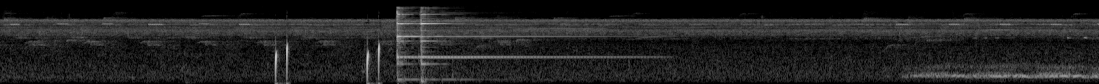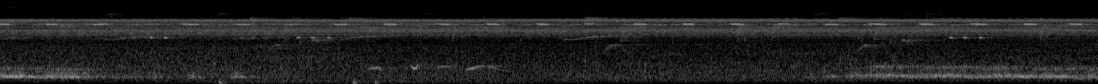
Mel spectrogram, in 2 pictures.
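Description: Crickets chirring steadily in a high, even pulsing trill. A little after three seconds in come two sharp clicks and then a bright bell-like ding that rings out for about two seconds. A lower hum comes and goes twice.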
